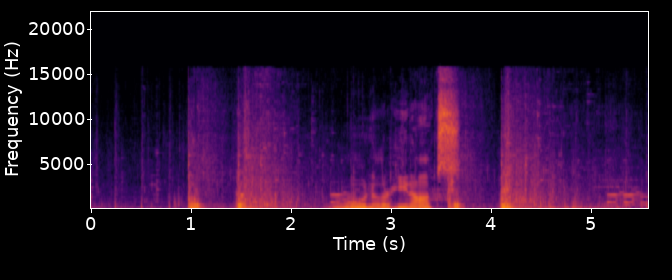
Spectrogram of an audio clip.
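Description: Loud crashing blows strike during a fight.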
